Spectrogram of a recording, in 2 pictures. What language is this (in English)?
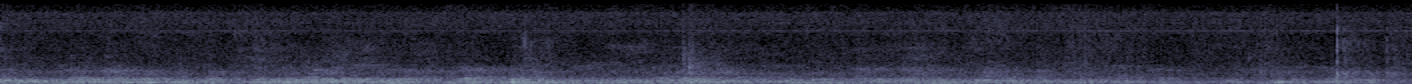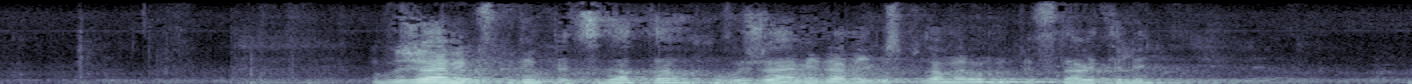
Bulgarian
